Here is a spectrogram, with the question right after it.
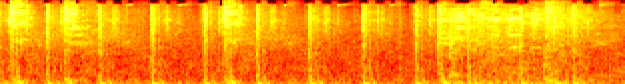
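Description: Rapid automatic gunfire rattles continuously during a loud Apex Legends firefight, with dense overlapping bursts of shots throughout.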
